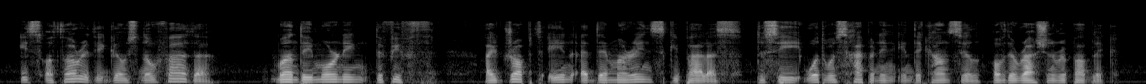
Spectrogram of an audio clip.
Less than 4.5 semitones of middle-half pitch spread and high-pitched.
No: average, 2.9 semitones; low, 100 Hz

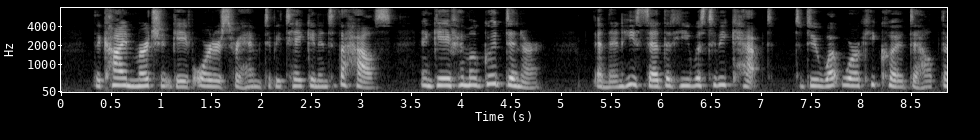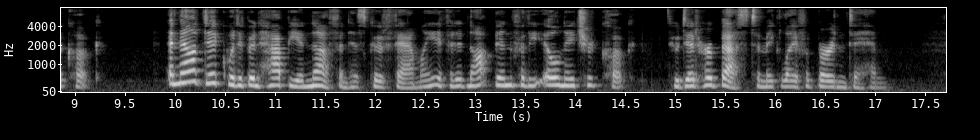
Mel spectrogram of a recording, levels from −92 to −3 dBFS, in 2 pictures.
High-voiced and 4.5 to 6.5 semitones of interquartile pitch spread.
No: high, 230 Hz; average, 3.5 semitones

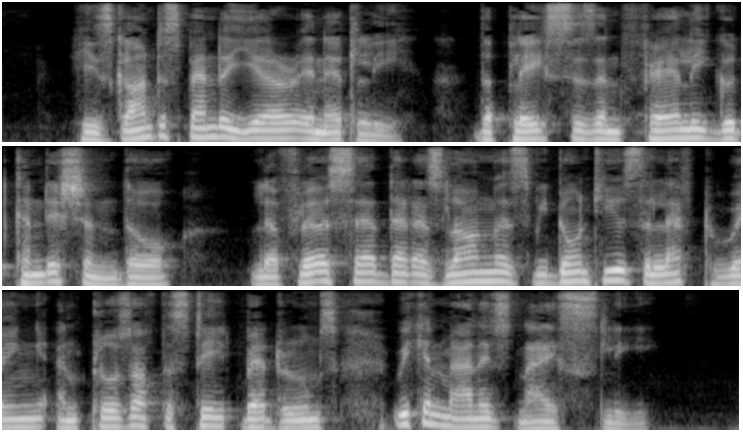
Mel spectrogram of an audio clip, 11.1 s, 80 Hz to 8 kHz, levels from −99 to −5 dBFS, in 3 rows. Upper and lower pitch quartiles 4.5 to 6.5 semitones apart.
No: average, 3.7 semitones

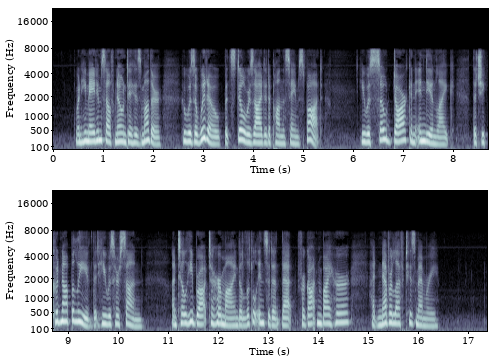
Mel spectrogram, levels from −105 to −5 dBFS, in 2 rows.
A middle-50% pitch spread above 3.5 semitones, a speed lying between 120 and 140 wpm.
No: average, 3.9 semitones; average, 185 wpm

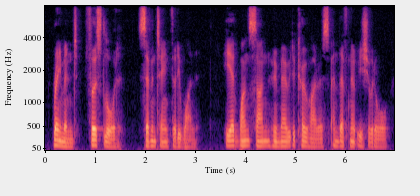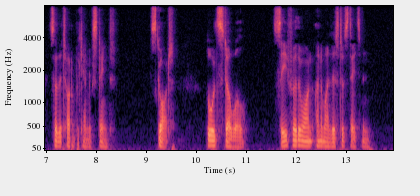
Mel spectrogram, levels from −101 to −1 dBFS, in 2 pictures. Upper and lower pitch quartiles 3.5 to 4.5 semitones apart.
Yes: average, 3.8 semitones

